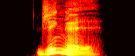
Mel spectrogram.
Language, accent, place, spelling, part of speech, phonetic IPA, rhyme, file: German, Germany, Berlin, Jingle, noun, [ˈd͡ʒɪŋl̩], -ɪŋl̩, De-Jingle.ogg
- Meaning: jingle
